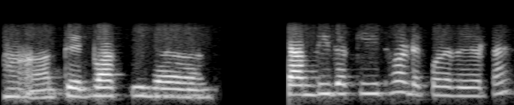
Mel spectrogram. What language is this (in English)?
Punjabi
